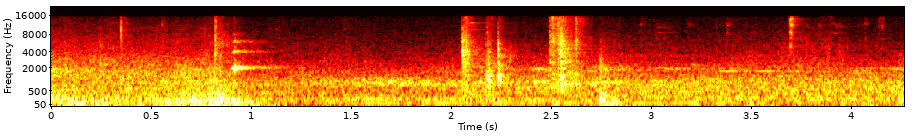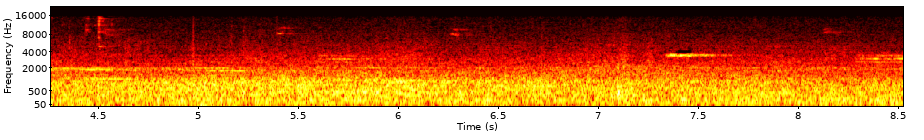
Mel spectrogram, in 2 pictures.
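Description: A hinged door being opened: a low rumble and a click in the first second, then a few light knocks about two seconds in, then faint steady outdoor background.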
